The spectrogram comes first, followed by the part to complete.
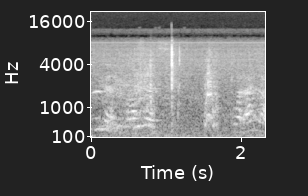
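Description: Indistinct speech, words too unclear to make out, with short pitched phrases that rise and fall.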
